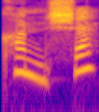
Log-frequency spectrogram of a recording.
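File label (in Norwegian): "kanskje", Norwegian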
